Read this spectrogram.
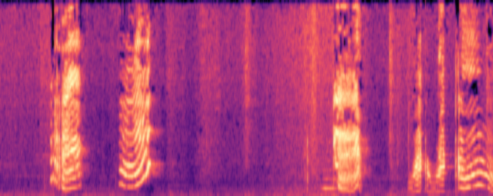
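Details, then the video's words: Green rose-ringed parakeet while eating: two harsh arched squawks, a pause with background murmur, then a louder squawk and a quick pair of chattering, wavering calls. "Ringneck green parrot natural sounds talking eating foods"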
